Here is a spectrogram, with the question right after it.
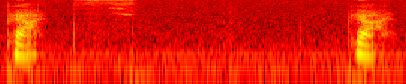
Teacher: because in this case we're using a soft sign, which in Russian language softens the letter standing in front of it, therefore it creates a softer version of a T sound, T in this word.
